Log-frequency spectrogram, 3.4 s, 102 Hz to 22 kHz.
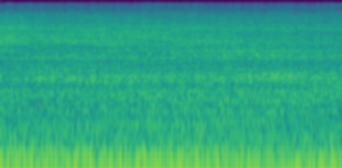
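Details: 1989 Plymouth Acclaim, 2.5-litre four-cylinder with 3-speed automatic, at idle: smooth, even low hum with no knocks, ticks or belt squeal; engine sounds healthy, though the A/C belt is floppy and old.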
